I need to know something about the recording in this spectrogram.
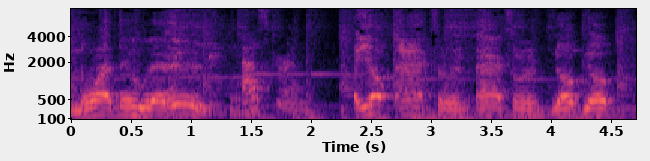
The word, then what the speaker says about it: Askren: Ben, I think, Akron? Okay, Google Translate. Save me now. Do not know how to pronounce his last name.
